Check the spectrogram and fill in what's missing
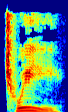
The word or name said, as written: tshi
